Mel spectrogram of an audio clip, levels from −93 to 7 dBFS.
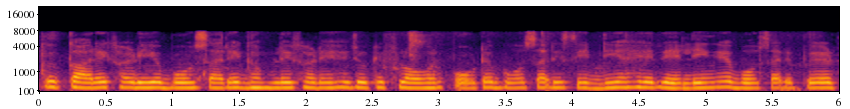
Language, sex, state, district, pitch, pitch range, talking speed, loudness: Hindi, female, Rajasthan, Jaipur, 210 Hz, 205-215 Hz, 220 wpm, -16 LUFS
